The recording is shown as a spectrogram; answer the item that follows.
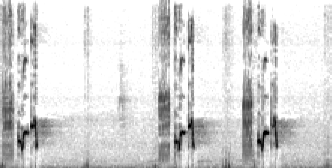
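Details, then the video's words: Male prinia calling to make other birds answer: three short bursts of crackling clicks, each finished with a bright, rising high whistle. Brief silence falls between the bursts. "suara pancingan burung prenjak kepala merah jantan"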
